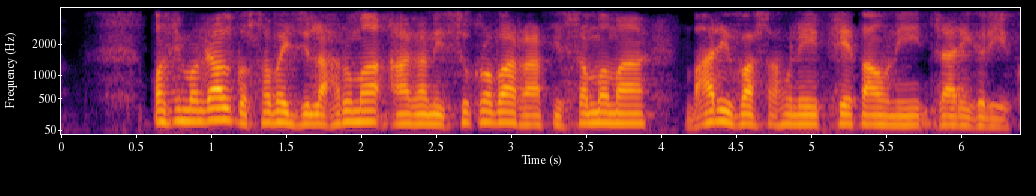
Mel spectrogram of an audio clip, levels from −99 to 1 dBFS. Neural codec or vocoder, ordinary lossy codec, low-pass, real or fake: codec, 16 kHz, 2 kbps, X-Codec, WavLM features, trained on Multilingual LibriSpeech; AAC, 24 kbps; 3.6 kHz; fake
